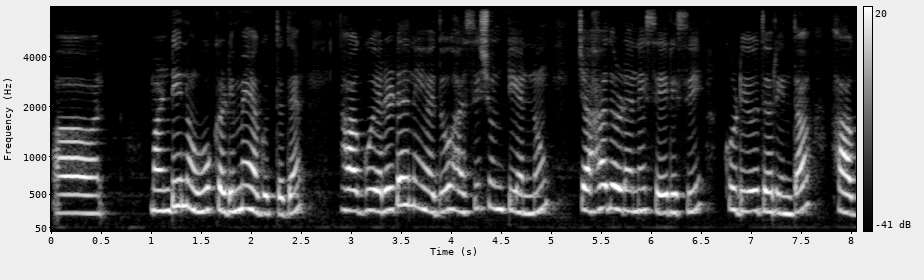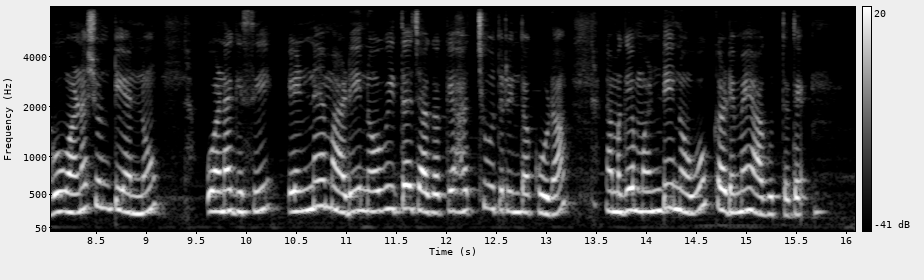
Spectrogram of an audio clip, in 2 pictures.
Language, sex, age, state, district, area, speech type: Kannada, female, 18-30, Karnataka, Shimoga, rural, spontaneous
